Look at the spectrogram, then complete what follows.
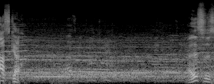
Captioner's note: crowd boos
